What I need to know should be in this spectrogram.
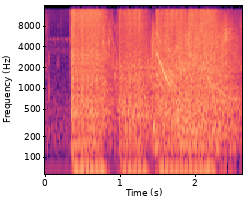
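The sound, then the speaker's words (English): Gunfire exchanged between two shooters, one behind a rock and one behind a monument: a loud, dense barrage of rapid shots that begins abruptly and continues almost without a break. “They exchange fire, Chico behind a rock, Scorpio behind the monument.”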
